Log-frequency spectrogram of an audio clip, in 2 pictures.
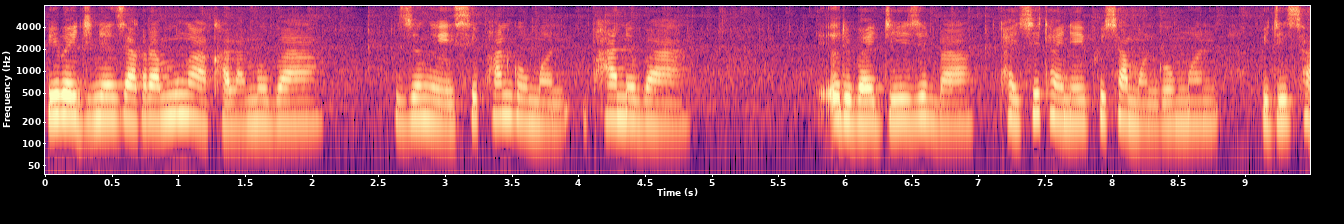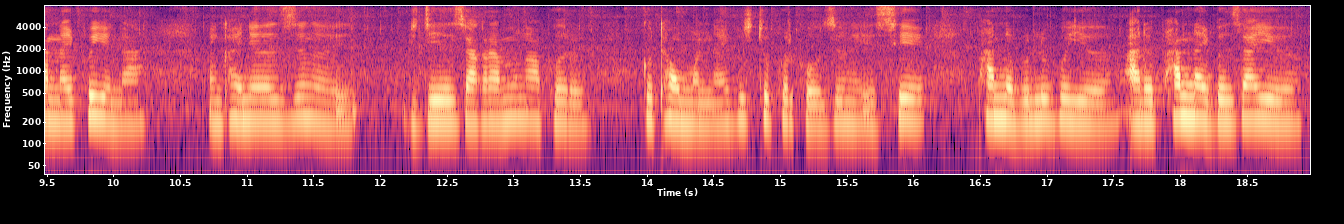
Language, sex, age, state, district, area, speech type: Bodo, female, 30-45, Assam, Kokrajhar, rural, spontaneous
